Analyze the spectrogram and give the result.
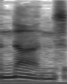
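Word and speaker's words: nones: to refer to as the rise of the nuns. N O nees. And so I I I always have to spell that out. And I'm I'm getting to the point now where I don't even really need to spell it out anymore, but it's N O N.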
